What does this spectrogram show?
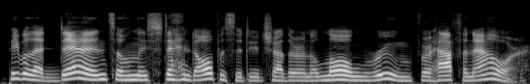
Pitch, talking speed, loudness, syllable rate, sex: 200 Hz, 180 wpm, -16 LUFS, 4.5 syllables/s, female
